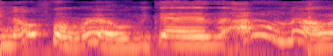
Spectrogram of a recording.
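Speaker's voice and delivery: ordinary talk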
